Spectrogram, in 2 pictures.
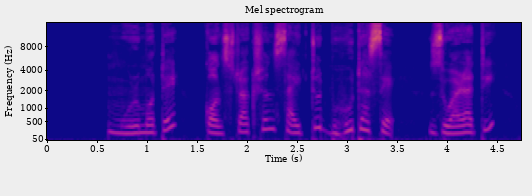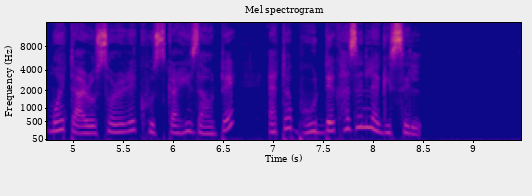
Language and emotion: Assamese, fearful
